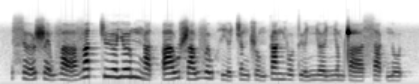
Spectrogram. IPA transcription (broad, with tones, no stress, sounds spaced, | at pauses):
s əː˨˩˦ ʂ ɛ˨˩˨ w v aː˨˩˨ v a˦˥ t̚ c ɨ˧ ə̯ j əː˧ m ŋ a˨˩ t̚ ʔ aː˧˥ w ʂ a˧˥ w v ə˧ w h i˨˩˨ ə̯ c ə˨˩ ŋ ʂ o˨˩˨ ŋ k a˧ ŋ j o˨˩ t̪ ɨ˨˩˨ ə̯ ɲ əː˨˩ ɲ ə˨˩ m ʈ aː˨˩˨ s a˨˩ k̚ n o˨˩ t̚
